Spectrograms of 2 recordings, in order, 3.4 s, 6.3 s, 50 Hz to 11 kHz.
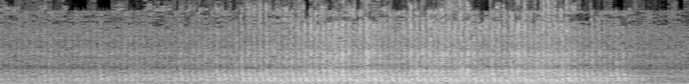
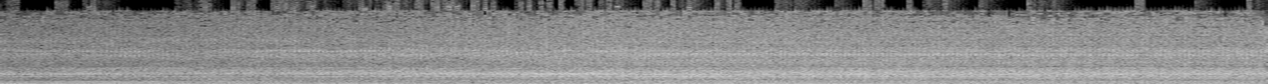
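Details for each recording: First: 2015 Honda CR-V 2.4L AWD idling cold: light metallic rattle about four a second near the valve cover; low, dirty oil from overdue changes, suspected to affect VVT solenoids, phasers or sprockets. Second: 2015 Honda CR-V 2.4L AWD, restarted after its oil was drained, idles steadily and quietly with no rattle once the startup rattle stops; the cold-engine growl is suspected from VVT solenoids, phasers or sprockets.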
